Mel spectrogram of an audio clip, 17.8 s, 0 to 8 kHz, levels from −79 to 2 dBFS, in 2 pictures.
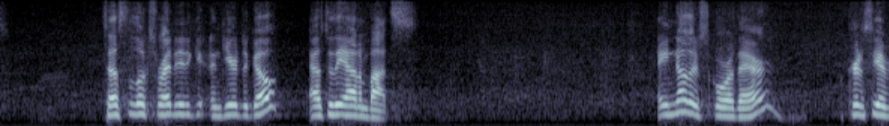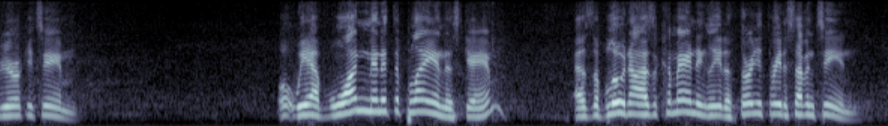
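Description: No technical faults can be heard: the audio came through a wideband call path with nothing above 8 kHz, which fits G.722 coding at 64 kbps, and that path is working as it should.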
